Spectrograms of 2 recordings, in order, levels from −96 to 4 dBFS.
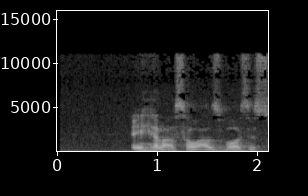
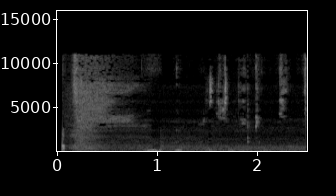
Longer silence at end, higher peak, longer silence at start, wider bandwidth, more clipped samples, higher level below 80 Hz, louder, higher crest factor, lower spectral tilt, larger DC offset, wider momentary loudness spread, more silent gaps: about the same, 0 s vs 0 s; first, -14 dBFS vs -28 dBFS; first, 0.75 s vs 0.05 s; about the same, 11.5 kHz vs 11.5 kHz; neither; first, -62 dBFS vs -70 dBFS; first, -34 LUFS vs -51 LUFS; second, 20 dB vs 26 dB; first, -4 dB/octave vs -1 dB/octave; neither; second, 4 LU vs 15 LU; neither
